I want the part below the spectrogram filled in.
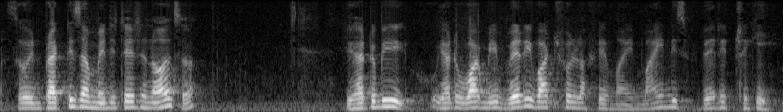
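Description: A male meditation teacher gives an unhurried dharma talk, his voice sitting at an ordinary middle pitch. He keeps it conversational and often turns to his listeners with a question. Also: darkish tone, slight background noise.

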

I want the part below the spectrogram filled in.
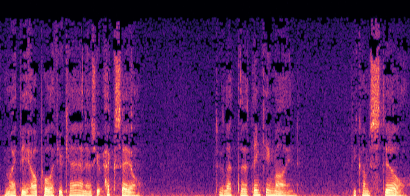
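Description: A man leading a guided meditation, calm and unhurried, speaking in short phrases with long pauses between them. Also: medium pitch, slight background noise. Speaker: meditation teacher.

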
